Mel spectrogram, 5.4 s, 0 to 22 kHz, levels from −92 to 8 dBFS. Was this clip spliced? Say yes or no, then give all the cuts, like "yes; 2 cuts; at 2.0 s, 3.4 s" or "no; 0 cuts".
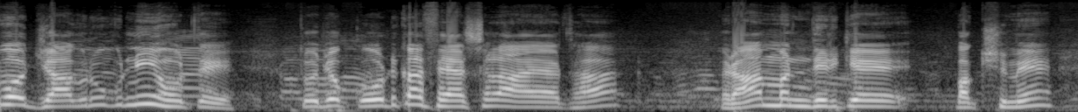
no; 0 cuts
